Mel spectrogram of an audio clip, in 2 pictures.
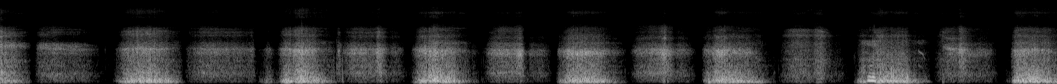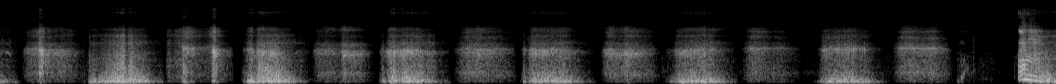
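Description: A man panting hard close to the microphone, quick, even breaths in and out, about one full breath a second: out of breath after heavy exertion.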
